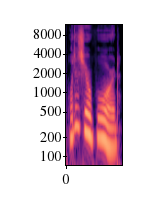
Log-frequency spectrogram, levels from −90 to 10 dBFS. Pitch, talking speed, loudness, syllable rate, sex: 205 Hz, 225 wpm, -14 LUFS, 4.3 syllables/s, female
